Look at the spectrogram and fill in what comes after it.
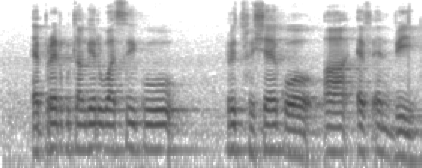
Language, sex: Tsonga, male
